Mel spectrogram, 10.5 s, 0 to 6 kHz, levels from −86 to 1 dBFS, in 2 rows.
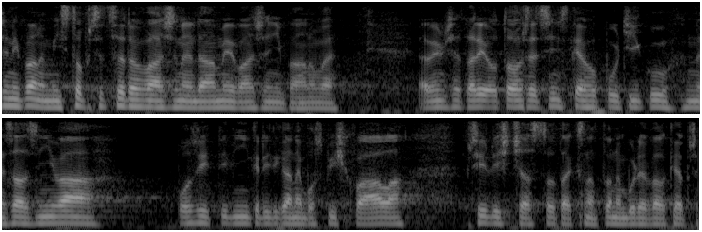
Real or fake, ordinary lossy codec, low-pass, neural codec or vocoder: real; AAC, 32 kbps; 5.4 kHz; none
